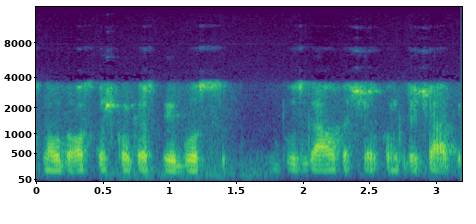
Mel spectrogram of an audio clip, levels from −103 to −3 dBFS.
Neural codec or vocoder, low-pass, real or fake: none; 14.4 kHz; real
